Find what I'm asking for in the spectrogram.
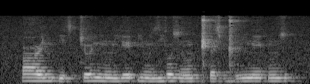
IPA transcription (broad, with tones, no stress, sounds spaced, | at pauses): ʕ ə˞˧ ɲ pʲ ẽ˩ s c ɵ˧˥ n ũ˧ j e˧˥ ʔ j ũ˧ z j o˥ z õ˧˥ ǁʰ ə˧˥ z ɡ͡ǁ u˥ ŋ ẽ˥ ʔ ũ˥ z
